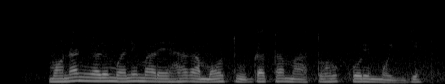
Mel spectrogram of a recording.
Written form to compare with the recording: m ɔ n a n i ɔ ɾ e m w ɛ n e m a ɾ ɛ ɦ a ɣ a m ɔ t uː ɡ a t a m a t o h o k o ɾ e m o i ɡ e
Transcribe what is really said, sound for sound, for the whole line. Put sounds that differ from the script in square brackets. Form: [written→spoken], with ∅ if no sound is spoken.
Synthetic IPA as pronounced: m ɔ n a n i ɔ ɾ e m w ɛ n e m a ɾ ɛ ɦ a ɣ a m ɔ t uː ɡ a t a m a t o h o k o ɾ e m o i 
